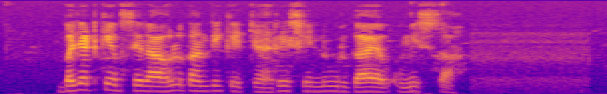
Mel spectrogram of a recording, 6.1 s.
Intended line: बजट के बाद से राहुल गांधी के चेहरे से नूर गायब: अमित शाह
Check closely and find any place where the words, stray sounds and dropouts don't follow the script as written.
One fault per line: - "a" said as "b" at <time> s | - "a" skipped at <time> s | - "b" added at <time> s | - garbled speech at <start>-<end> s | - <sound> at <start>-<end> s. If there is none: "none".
- "बाद" skipped at 1.1 s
